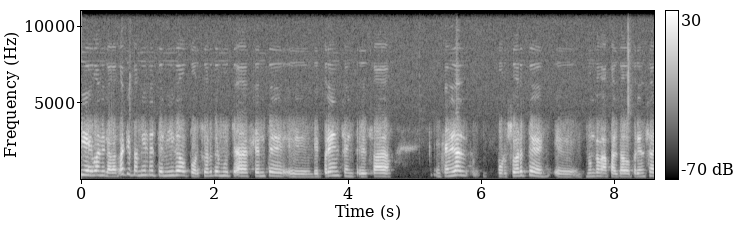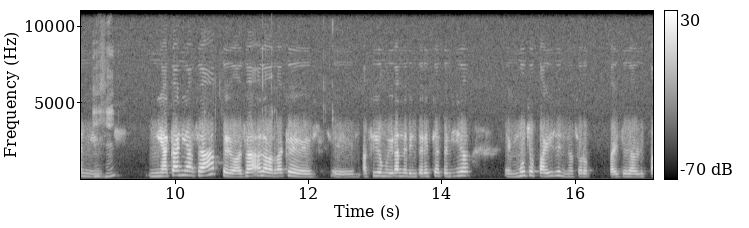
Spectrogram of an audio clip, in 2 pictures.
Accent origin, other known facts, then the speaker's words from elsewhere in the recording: Tucumán, Argentina; now in Buenos Aires, Argentina; aunque yo soy tucumana, vivo acá en Ciudad de Buenos Aires, por la zona de Palermo.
